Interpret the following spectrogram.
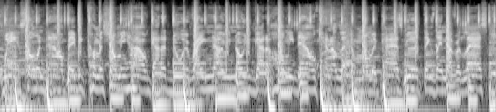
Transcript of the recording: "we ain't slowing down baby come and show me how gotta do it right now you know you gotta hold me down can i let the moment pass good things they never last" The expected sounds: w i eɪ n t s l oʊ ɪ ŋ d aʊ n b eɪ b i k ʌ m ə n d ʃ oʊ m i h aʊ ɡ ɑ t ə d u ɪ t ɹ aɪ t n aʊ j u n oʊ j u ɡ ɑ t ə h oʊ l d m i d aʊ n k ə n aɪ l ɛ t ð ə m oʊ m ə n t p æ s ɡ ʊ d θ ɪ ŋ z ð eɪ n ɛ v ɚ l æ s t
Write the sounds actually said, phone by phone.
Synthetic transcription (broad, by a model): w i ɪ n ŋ s oʊ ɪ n d aʊ n b eɪ b i k ʌ m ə n ʃ oʊ m i h aʊ ɡ ɑ t ə d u ɪ t ɹ aɪ t n aʊ j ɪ n oʊ j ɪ ɡ ɑ t ə h oʊ l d m i d aʊ n k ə n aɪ l ɛ t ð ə m oʊ m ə n p æ s ɡ ʊ d θ ɪ ŋ z ð eɪ n ɛ v ɚ l æ s t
